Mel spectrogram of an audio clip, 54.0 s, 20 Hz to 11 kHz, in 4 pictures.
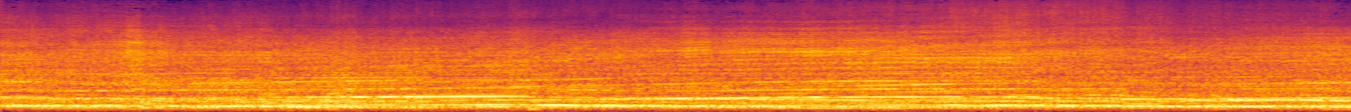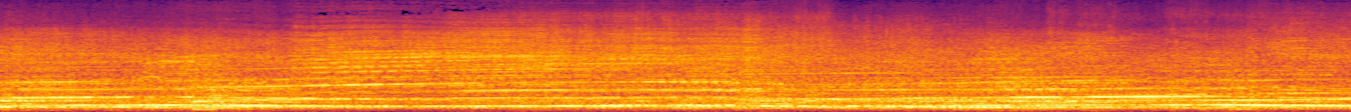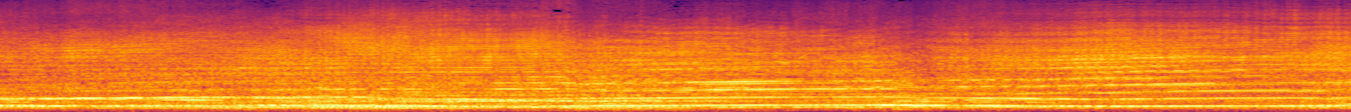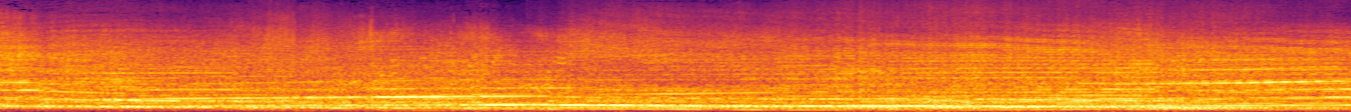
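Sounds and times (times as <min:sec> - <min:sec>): race car engines running: 0:00.0 - 0:54.0.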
